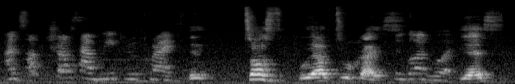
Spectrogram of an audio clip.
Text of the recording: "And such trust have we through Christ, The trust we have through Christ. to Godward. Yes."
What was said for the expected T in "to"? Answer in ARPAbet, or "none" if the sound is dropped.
S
